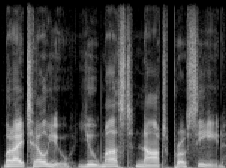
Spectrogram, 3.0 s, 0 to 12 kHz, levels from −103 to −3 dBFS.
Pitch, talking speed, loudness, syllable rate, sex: 125 Hz, 160 wpm, -22 LUFS, 3.3 syllables/s, female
